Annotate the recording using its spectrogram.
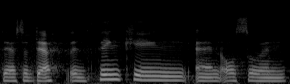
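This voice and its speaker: Here a hesitant Romanian woman, an artist in residence, responds to a relaxed interview. Her voice is low, slow and somewhat dark, and she fills the gaps with many fillers while she looks for the right words.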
